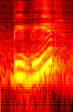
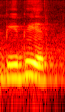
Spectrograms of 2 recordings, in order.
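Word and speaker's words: vivir: Alors, pour les verbes du troisième groupe, qui se terminent con ER, par exemple, le verbe bibir. Alors, en espagnol, il vite تنطق B. Donc, bibir.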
